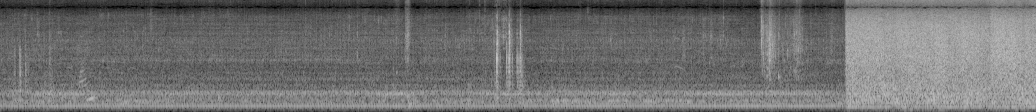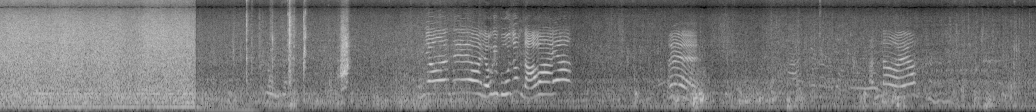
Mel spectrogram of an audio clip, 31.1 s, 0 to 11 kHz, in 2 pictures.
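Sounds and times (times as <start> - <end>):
boat engine humming: 0.0 - 31.0
rushing wind and water: 11.4 - 31.0.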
